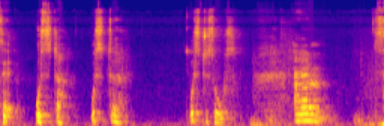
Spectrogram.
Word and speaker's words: Worcester: or english british struggle to say we don't pronounce it warcester sauce we pronounce it worcester worcester worcester sauce um this is tesco's own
